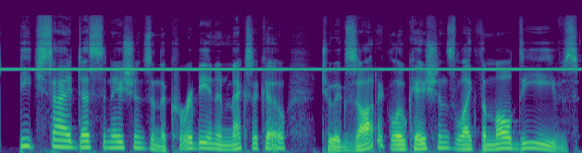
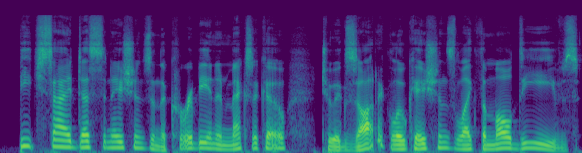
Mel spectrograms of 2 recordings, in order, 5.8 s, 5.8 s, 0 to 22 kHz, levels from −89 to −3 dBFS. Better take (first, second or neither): second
